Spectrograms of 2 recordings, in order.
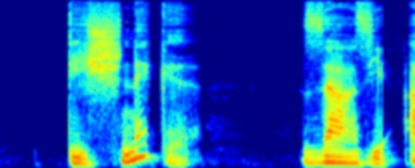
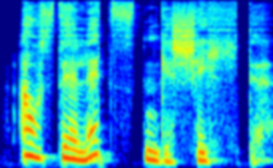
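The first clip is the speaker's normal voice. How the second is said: Krümel voice; 7 semitones higher than usual. Acted.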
